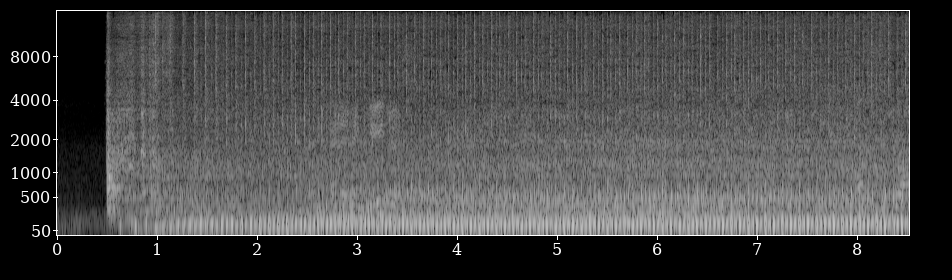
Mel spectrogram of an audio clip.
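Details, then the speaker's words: Curb-found Yard Machines 21-inch 179cc OHV snowblower, rusty with worn paddles, possibly old fuel, electric starter engaged on choke: silent, then the single fires at once and settles into a steady, even chugging run with no misses; normal electric start. "And what we'll do is we'll engage the starter and see if it works."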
